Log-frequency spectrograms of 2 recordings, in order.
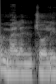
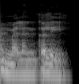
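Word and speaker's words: melancholy: इसको कई बार मेलनचोली भी बोलते हैं जो कि प्रोनंसिएशन गलत है। इसकी सही प्रोनाउंसिएशन है मेलनकली।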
